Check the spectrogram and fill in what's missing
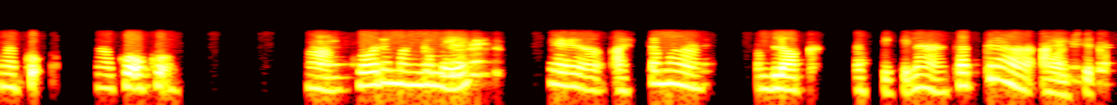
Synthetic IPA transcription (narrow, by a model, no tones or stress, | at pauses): aːko | koko | ɦaːkoːɾɐmɐŋɡɐleː | ɐʂʈɐmɐ | blaːk | ɐst̪ikilat̪ɐt̪ɾɐaːʋɐkʂɐɾɐ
